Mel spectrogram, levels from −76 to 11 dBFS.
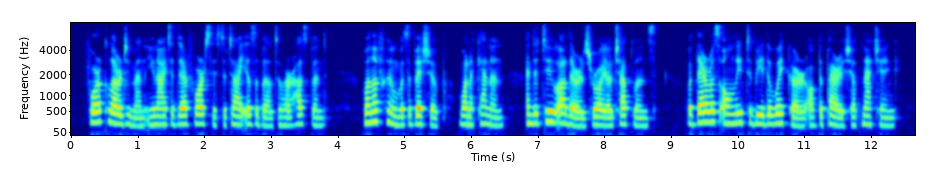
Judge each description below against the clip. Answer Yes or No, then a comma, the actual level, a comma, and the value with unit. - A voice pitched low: No, high, 195 Hz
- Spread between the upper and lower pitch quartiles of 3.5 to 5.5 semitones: No, average, 3.0 semitones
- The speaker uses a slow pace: No, average, 185 wpm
